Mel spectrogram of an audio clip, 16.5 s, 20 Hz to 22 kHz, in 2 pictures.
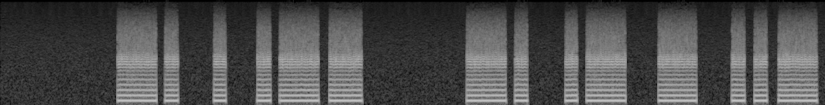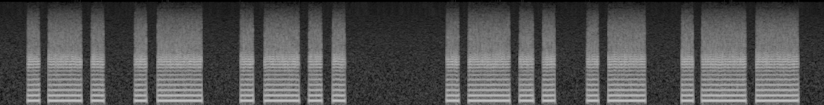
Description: Morse code, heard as a buzzer, hand-sent with a straight key, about 11 wpm. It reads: NEW NATURAL LAW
